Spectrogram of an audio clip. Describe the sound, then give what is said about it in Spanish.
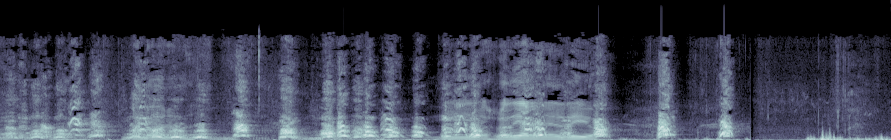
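Four arriving dogs bark and yelp in loud, overlapping bursts, some barks drawn out into whiny howls, while a person speaks briefly over the commotion. “Cuatro perros que llegan.”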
